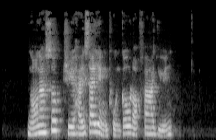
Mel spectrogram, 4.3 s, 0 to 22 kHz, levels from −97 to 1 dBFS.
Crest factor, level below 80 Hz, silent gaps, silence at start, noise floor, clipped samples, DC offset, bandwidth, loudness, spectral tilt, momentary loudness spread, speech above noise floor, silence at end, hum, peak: 16 dB; -66 dBFS; none; 0.55 s; -76 dBFS; under 0.1%; under 0.1%; 16 kHz; -19 LUFS; -5 dB/octave; 11 LU; 58 dB; 0.9 s; none; -4 dBFS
